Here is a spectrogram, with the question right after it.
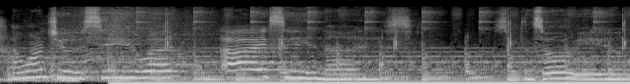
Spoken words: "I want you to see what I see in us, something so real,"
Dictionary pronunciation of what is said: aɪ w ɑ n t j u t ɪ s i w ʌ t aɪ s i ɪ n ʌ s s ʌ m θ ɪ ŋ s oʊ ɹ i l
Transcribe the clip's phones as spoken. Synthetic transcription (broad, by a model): aɪ w ɑ n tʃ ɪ t ɪ s i w ʌ t aɪ s i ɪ n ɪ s s ʌ m θ ɪ ŋ s oʊ ɹ i l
